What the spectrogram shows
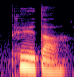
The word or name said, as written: beada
